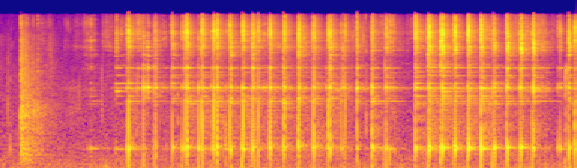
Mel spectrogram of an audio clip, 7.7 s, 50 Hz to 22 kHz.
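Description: Fingers and nails tap and scratch the outer metal surface of a small, round, hollow, empty brass pot (a lota) held in both hands. A brief scrape opens the clip, followed by about thirty quick, uneven taps that each give a bright metallic ping with a faint low ring near 500 Hz. The taps pause briefly around the five-second mark, then return louder.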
